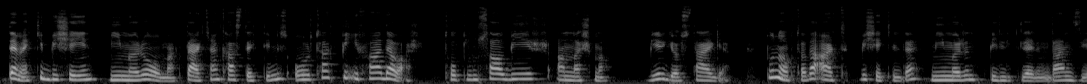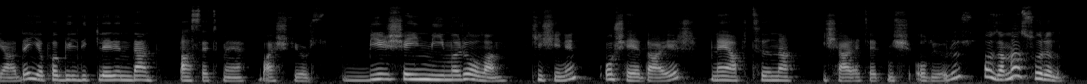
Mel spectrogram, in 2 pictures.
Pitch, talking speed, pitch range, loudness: 205 Hz, 120 wpm, 180-235 Hz, -31 LUFS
